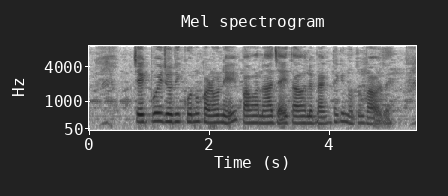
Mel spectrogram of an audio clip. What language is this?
Bangla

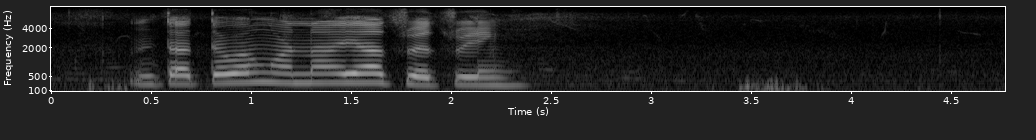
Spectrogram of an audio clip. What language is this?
Southern Sotho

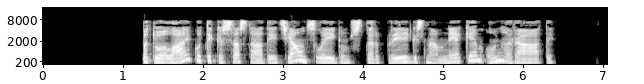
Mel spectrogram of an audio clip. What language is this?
Latvian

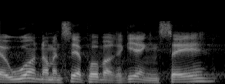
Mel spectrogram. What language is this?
Danish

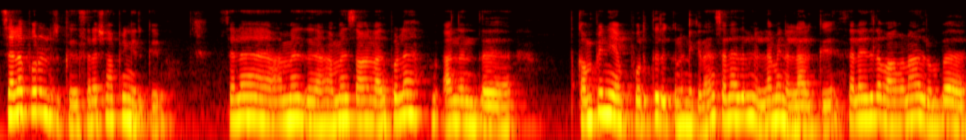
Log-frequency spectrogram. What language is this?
Tamil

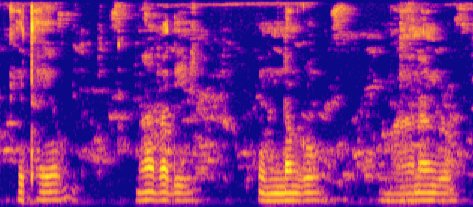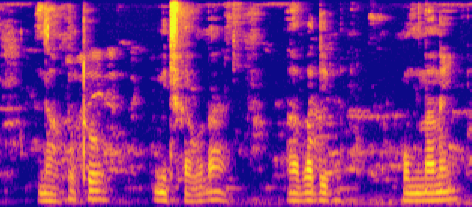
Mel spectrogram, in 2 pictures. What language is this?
Bodo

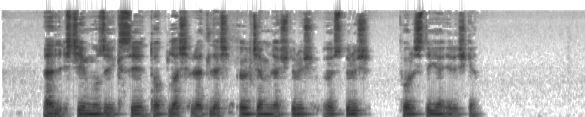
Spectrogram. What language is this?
Uyghur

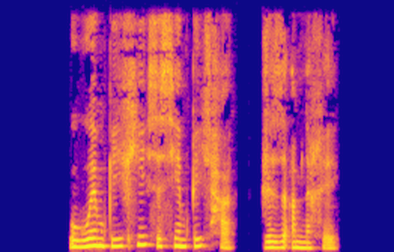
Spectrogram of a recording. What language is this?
Kabardian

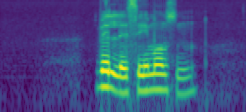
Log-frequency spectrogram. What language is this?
Norwegian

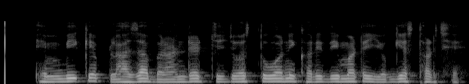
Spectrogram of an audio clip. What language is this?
Gujarati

